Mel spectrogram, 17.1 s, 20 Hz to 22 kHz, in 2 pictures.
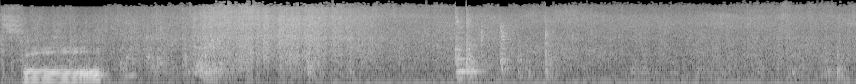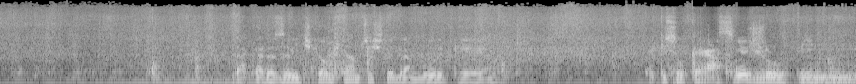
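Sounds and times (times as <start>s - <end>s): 
cabbage sizzling while frying in a pan: 0.0s - 17.1s
speech: 0.2s - 1.2s, 11.1s - 13.8s, 15.0s - 17.1s
scraping and clattering as cabbage is stirred in a pan: 1.2s - 3.8s, 4.5s - 10.8s, 13.2s - 16.0s.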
